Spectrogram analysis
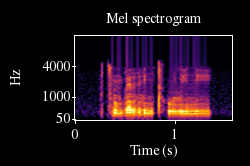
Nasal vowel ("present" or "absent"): present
